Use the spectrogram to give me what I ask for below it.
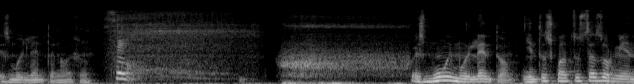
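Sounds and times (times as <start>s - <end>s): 
speech: 0.0s - 1.7s, 4.1s - 6.3s
person drawing a long deep breath: 1.1s - 4.2s.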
